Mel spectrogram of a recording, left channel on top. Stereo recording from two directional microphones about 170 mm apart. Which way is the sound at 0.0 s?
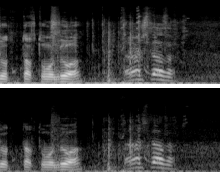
20° left (ahead or behind).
